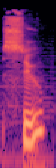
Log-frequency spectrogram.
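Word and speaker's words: す: next is swing it looks like a swing pronounced sue it looks like a kid flying the [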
